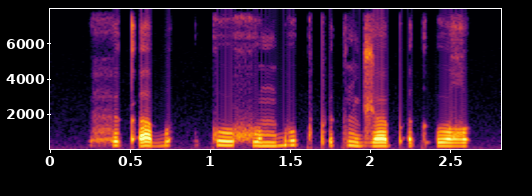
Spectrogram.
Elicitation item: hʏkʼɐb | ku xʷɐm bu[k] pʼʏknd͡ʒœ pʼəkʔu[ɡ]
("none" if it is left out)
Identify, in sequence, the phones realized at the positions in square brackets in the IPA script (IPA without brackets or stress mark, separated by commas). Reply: k, ʁ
